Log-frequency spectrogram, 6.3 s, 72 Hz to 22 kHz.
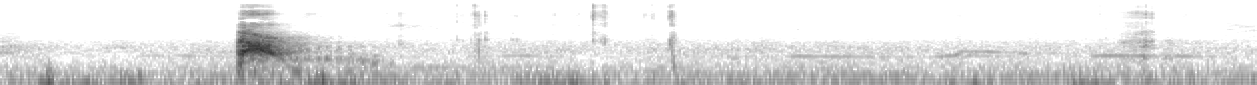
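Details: Lily, a 12-year-old French Bulldog, barking at a St. Francis statue: one sharp, loud single bark early on, followed by quiet with a few faint clicks and soft low rumbling.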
